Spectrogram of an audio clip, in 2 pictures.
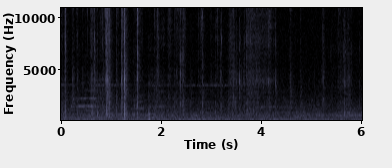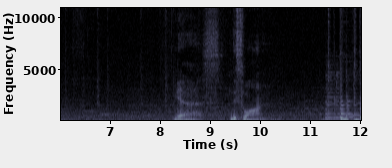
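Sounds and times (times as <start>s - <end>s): packaging crinkling and rustling: 0.0s - 7.0s
soft crackles and clicks: 0.0s - 8.2s.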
